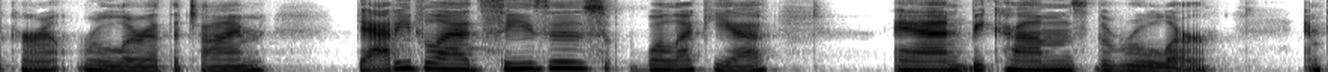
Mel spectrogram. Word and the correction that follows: Wallachia: Am I saying that wrong again? – You're using like an S sound. – Wallachia? – Wallachia.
